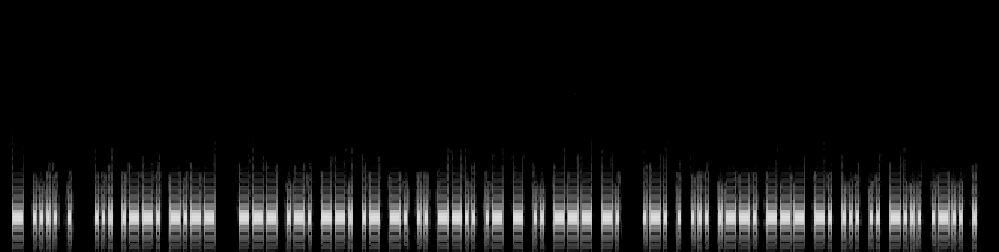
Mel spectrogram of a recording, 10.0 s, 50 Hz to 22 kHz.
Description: Morse code, heard as a keyed tone, about 34 wpm, 600 Hz. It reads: THE SPY ORGANIZATION RESPONSIBLE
